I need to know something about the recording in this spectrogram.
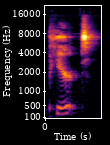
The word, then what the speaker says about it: Peart: I think that's the way you're supposed to pronounce his name, Peart.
